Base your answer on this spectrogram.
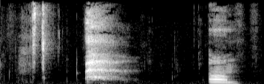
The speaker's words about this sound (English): But for what I got to talk to y'all about, I'm just going to drink water for this.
